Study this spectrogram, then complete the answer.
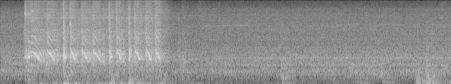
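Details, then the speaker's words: Legends race car after a motor swap, first start attempt with headers on: starter churns about four beats a second for under two seconds, then the engine dies; hard start, suspected flooding. "okay I think we got it flooded we're gonna check something out be right back with you"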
